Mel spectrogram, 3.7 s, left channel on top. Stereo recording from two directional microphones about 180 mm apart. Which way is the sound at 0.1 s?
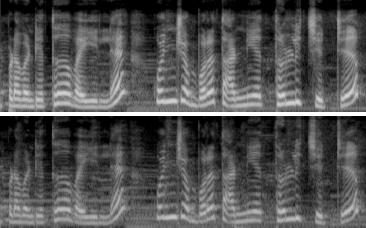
40° left (ahead or behind).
